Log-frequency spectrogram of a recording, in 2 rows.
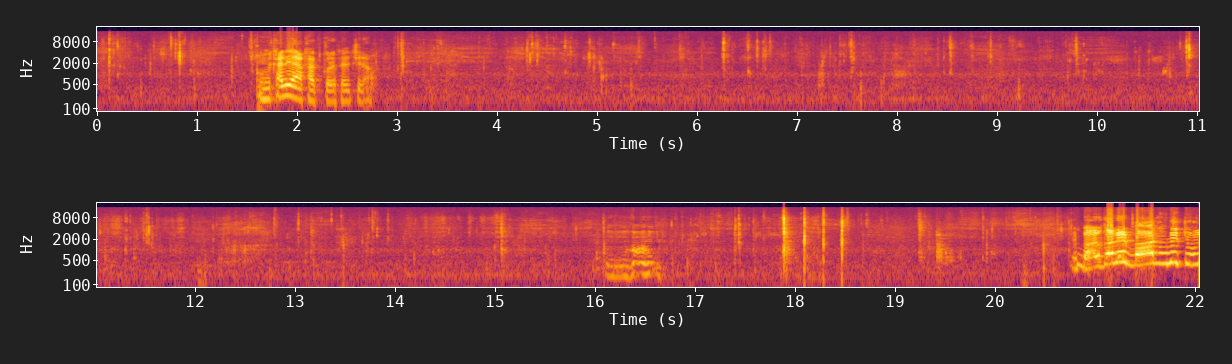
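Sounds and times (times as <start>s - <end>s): people chewing with mouth clicks: 0.0s - 1.8s, 2.8s - 20.8s.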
